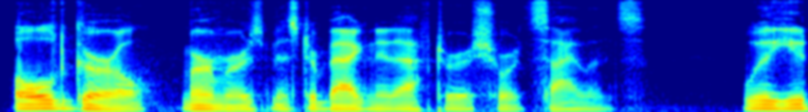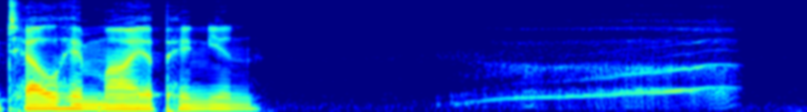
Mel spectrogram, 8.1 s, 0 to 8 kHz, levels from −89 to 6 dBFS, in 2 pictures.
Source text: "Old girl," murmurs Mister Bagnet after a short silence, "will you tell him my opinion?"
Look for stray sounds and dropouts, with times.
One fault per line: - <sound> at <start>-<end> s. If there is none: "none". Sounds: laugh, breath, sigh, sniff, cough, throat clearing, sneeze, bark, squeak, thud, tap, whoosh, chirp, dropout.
- breath at 6.2-7.8 s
